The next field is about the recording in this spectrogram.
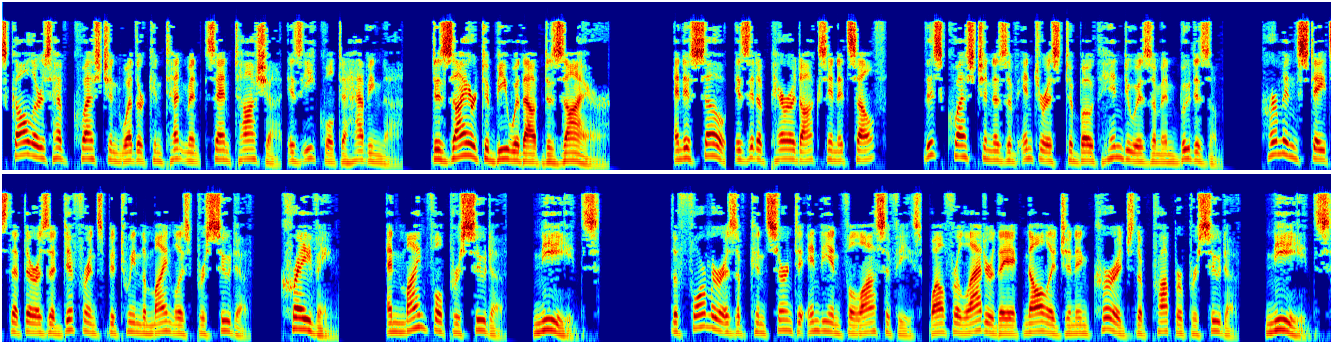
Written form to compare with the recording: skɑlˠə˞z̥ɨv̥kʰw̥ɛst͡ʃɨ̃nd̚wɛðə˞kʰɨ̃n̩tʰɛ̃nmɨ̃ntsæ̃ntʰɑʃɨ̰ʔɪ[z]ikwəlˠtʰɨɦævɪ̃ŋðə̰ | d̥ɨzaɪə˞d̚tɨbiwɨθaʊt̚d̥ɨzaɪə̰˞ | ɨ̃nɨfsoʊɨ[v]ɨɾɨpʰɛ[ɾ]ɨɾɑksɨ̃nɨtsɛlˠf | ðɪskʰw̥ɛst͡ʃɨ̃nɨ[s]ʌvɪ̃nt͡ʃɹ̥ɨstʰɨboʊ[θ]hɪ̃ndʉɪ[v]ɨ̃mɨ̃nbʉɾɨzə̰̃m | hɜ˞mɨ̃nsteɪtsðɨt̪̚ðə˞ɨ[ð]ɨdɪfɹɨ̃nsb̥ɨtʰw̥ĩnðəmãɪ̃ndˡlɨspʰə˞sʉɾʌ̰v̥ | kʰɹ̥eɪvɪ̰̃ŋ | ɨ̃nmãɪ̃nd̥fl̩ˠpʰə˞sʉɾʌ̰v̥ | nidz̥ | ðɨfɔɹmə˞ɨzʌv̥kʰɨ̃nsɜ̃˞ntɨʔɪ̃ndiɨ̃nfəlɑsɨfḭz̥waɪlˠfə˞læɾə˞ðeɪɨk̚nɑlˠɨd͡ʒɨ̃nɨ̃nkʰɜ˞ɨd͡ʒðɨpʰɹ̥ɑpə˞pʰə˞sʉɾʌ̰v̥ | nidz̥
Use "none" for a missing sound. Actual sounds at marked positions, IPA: z, z, ɹ, z, θ, z, z

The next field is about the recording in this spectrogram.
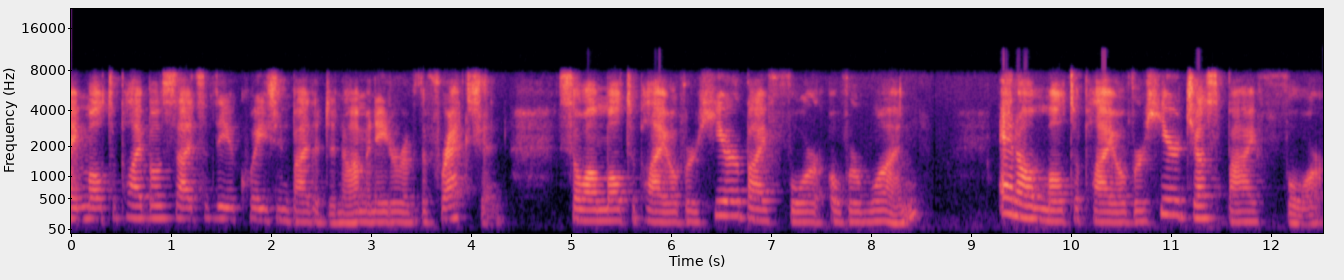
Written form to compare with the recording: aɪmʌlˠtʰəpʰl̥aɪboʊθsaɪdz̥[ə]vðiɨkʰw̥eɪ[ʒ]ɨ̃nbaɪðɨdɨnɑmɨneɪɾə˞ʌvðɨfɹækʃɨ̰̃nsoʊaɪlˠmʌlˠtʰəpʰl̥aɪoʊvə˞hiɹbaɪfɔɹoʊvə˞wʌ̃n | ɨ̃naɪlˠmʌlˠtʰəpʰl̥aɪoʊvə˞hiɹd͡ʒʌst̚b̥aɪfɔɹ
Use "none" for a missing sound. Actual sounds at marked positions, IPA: ʌ, ʒ

